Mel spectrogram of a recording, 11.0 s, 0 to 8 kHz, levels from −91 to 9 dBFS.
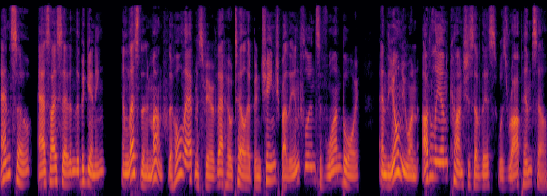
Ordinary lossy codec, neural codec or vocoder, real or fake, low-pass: AAC, 48 kbps; none; real; 7.2 kHz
